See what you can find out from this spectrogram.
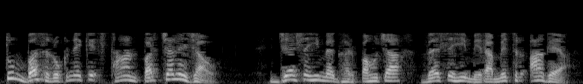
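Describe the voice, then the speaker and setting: An inquisitive schoolboy acted by a man delivers scripted lesson material in an instructional way. The voice is very raspy and rather high, with lively intonation. It sounds muffled and phone-like. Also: heavily acted. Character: Rahul, schoolboy pupil, inquisitive younger brother. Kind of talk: scripted educational narration and dialogue.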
